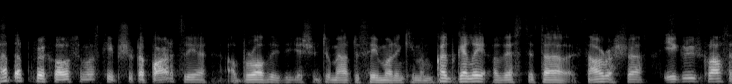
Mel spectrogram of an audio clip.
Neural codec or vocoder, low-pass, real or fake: codec, 16 kHz in and 24 kHz out, 0.4 kbps, LongCat-Audio-Codec, fine tuned four codebook decoder; 10.8 kHz; fake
